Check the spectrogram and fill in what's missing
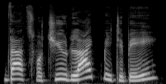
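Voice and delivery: usual speaking voice

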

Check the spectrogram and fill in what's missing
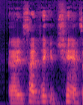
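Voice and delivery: ordinary talk

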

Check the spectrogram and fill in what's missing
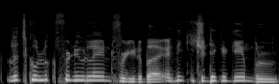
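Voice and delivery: put-on grandpa voice; affectionate old-man impression; Grandpa John. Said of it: "we can do that voice still".

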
